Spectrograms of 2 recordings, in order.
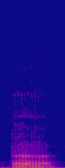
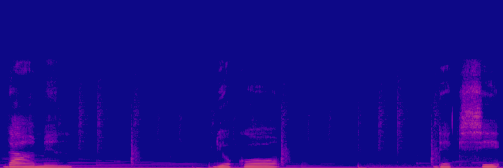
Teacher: Las R's suaves, por favor. Los japoneses no pronuncian las R's como una metralleta como nosotros.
